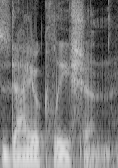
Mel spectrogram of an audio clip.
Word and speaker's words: Diocletian: Diocletian. – Diocletian, proclaimed emperor by armies of the East and West after the death of Carinus.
